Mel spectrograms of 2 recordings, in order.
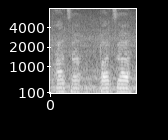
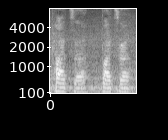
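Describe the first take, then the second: Both takes have the same delivery.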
